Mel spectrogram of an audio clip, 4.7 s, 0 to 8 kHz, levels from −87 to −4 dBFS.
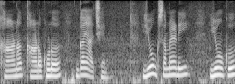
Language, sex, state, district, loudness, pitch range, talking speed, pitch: Garhwali, female, Uttarakhand, Tehri Garhwal, -13 LUFS, 175-220 Hz, 100 wpm, 200 Hz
